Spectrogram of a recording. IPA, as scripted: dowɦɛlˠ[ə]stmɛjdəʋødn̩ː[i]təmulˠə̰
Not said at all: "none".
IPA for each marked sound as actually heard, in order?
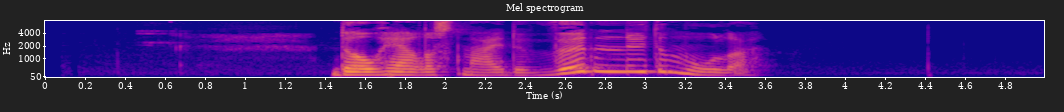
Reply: ə, y

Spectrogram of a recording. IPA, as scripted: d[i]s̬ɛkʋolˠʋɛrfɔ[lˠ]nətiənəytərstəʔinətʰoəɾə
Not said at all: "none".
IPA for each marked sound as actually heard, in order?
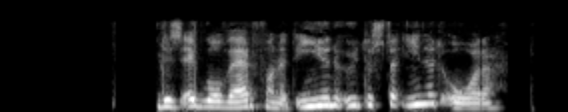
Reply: ɪ, none

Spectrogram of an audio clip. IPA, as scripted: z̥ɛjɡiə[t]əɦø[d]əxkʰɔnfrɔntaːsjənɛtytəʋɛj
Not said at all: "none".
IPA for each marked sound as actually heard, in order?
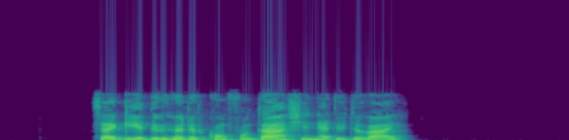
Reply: d, d

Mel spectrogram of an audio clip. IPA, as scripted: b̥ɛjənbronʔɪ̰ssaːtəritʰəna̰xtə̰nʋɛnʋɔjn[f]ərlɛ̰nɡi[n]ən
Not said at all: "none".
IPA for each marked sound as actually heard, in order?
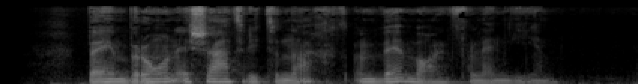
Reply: f, none

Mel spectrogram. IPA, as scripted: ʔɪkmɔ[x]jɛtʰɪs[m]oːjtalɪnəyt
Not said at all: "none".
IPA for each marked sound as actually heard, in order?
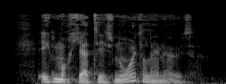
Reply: x, n

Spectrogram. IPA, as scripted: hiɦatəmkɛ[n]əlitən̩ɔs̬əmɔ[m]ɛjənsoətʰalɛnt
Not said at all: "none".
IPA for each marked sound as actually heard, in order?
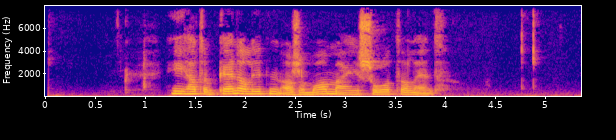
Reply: n, m

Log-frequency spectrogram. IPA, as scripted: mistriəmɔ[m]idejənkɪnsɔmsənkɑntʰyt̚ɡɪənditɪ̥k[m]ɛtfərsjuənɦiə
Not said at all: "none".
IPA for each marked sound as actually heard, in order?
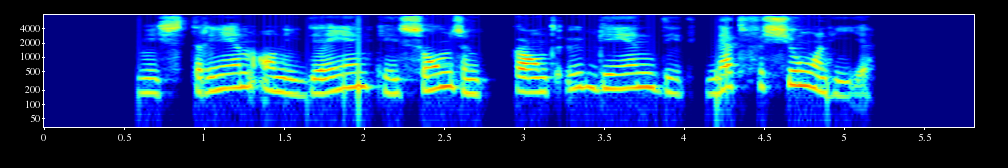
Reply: n, n

